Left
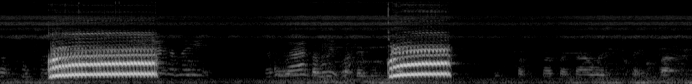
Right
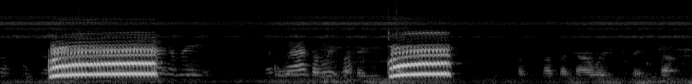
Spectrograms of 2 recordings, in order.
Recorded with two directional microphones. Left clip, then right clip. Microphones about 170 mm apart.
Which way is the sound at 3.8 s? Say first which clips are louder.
Left 1 dB; 40° left (ahead or behind).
